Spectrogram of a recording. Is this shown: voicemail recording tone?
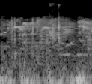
no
